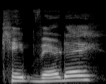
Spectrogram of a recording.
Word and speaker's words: Cape Verde: But the one of the other newest countries is it Cape Verde? Is that how it's pronounced? Yep.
